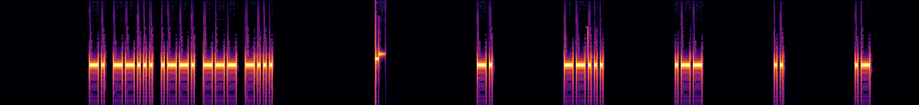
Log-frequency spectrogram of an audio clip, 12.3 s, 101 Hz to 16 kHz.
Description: Morse code, heard as a keyed tone, about 30 wpm, spaced as for 13 wpm, 700 Hz. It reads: N7POB N7WIA
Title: USA Call Signs - 5 Characters - 8x Character Spacing - 30wpm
